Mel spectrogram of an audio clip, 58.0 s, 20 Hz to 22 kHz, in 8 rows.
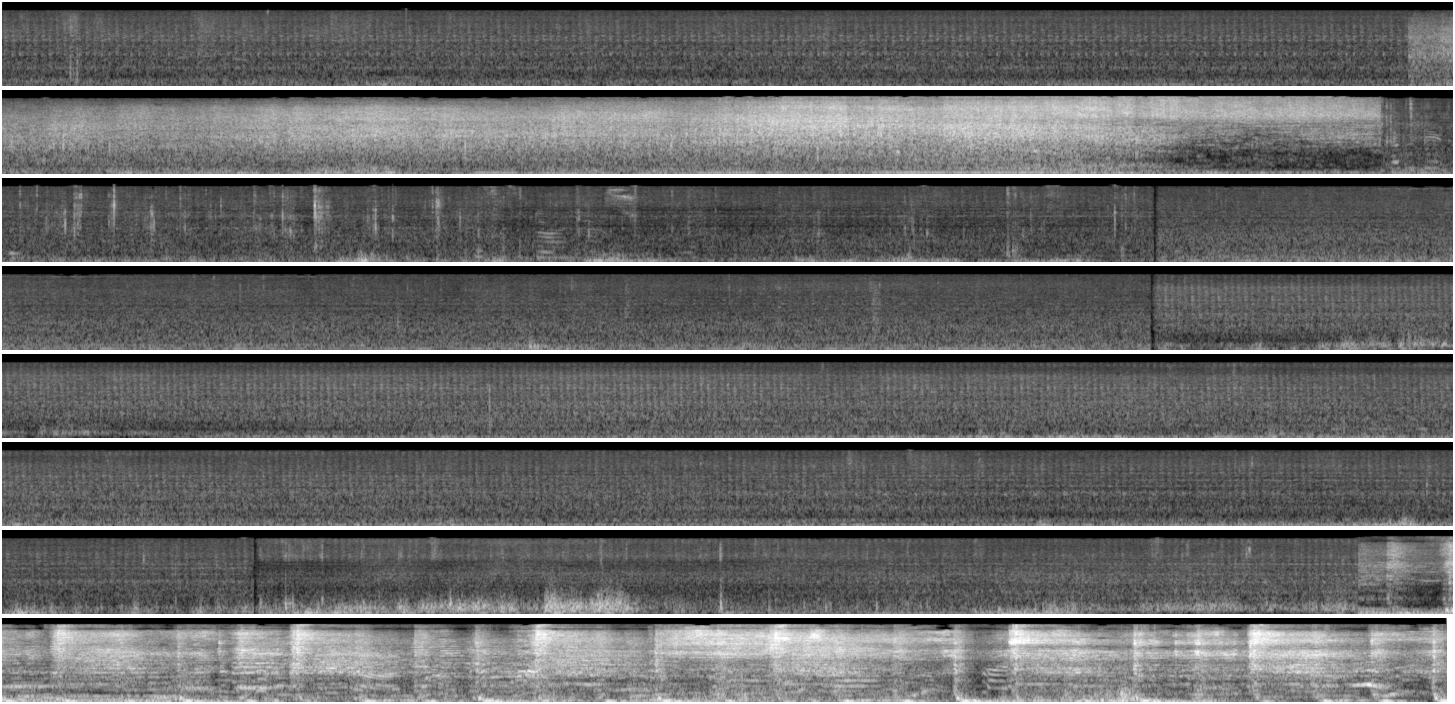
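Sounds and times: vehicle engines humming: 0:00.0 - 0:58.0.

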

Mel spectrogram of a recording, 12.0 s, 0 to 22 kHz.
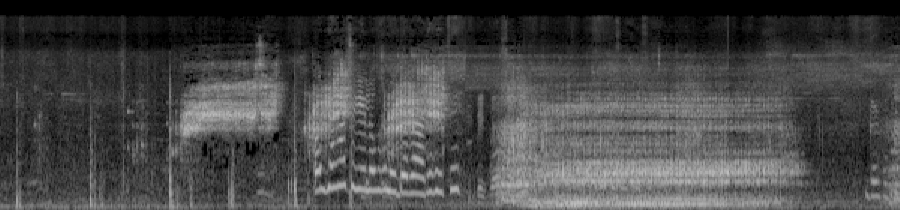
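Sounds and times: big cat roar over loudspeaker: 0:06.6 - 0:10.8.

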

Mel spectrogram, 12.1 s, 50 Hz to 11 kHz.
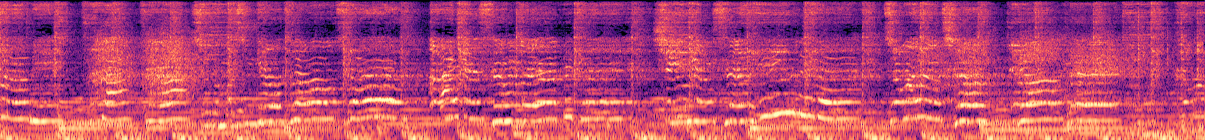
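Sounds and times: pop backing track with beat: 0:00.0 - 0:12.0
woman singing into a microphone: 0:00.0 - 0:12.0.

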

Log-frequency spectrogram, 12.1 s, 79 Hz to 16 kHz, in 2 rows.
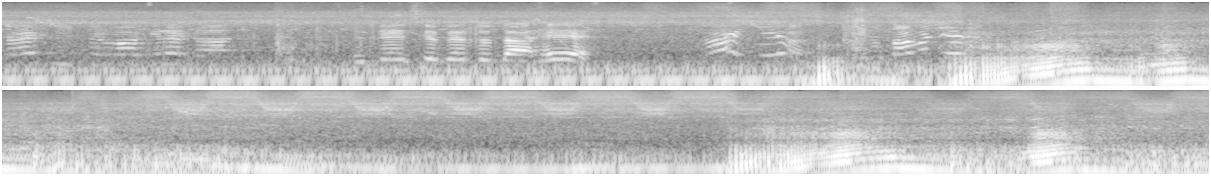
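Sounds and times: car engine running and revving: 0:00.0 - 0:12.0.

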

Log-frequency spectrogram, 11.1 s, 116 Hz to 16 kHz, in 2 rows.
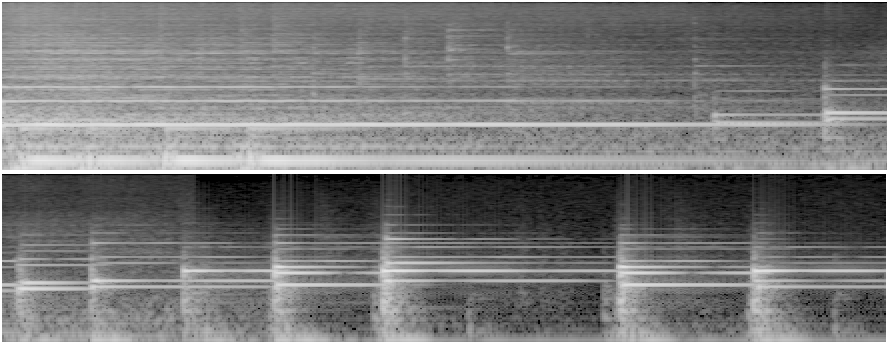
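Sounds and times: tenor saxophone long note: 0:00.0 - 0:04.4
low musical accompaniment: 0:00.0 - 0:11.0.

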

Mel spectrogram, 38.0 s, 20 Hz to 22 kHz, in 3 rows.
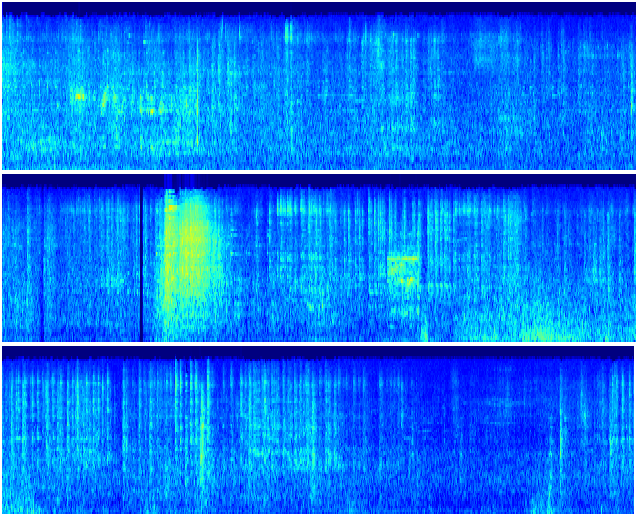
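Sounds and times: freight train wheels rumbling: 0:00.0 - 0:38.0
loud rush of noise: 0:20.2 - 0:25.5.

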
